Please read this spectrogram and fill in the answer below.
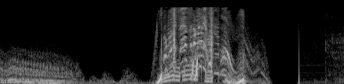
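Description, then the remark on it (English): A tape-rewind sound effect: warbling, pitch-sliding garbled audio that rises into a loud, bright, scratchy sweep for about a second, then cuts off abruptly into brief silence and a soft click. “And uh, I'm gonna just do a sound effect that sounds like I'm spinning back something, and then I'll just continue on.”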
